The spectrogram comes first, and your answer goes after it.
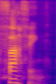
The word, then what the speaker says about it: faff: In terms of pronunciation, the double F at the end is very soft and breathy.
